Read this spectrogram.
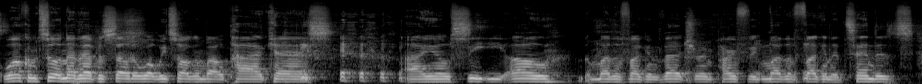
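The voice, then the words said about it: Hoarse, congested sick voice. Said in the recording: “Please excuse my voice. I'm a little under the weather. Not weather necessarily, it's the allergies.”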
